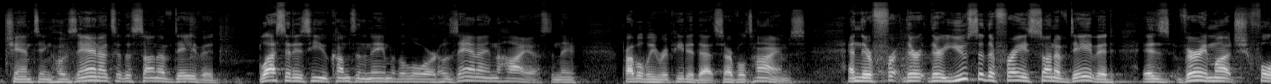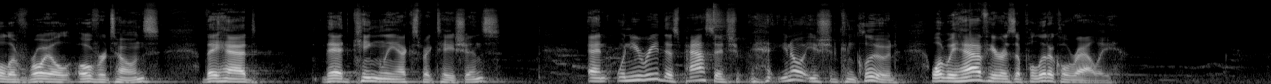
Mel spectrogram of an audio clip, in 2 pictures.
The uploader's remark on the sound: recorded on Sunday, April 2nd, 2023, at the weekly worship gathering of Cross & Crown Church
